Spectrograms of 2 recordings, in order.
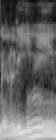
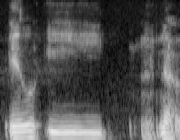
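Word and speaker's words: Illini: um campus so I called them the fighting Alini which is absolutely not right it is ill e no it's fighting I lie in I I li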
